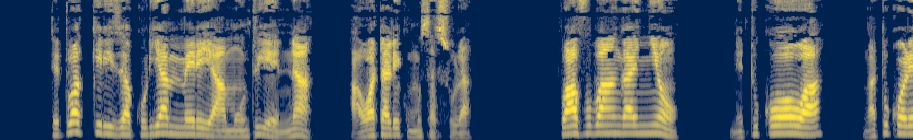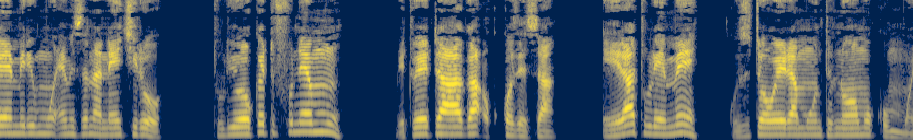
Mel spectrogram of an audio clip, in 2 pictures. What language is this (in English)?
Ganda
